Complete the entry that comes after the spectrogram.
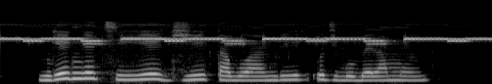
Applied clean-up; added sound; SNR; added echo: none; Alarm; -3 dB; none.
